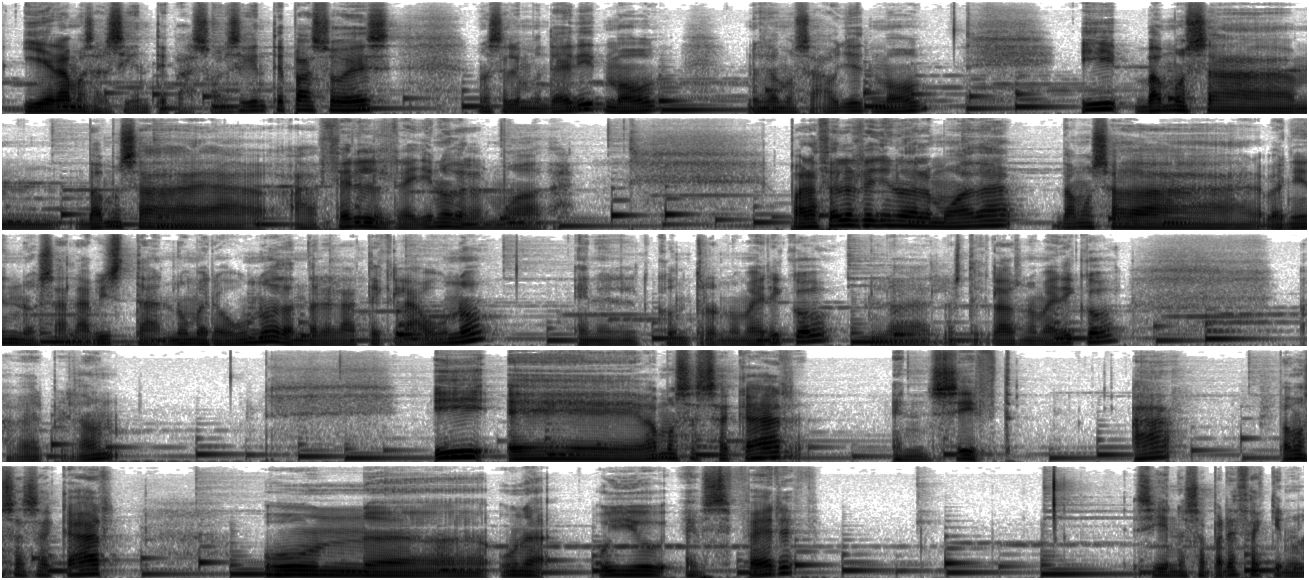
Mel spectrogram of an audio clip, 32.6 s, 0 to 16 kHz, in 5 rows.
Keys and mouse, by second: 3.0 click, 4.8 middle click, 14.7 KP_1, 18.5 middle click, 20.0 KP_1, 21.0 shift+middle click, 30.7 click, 32.2 middle click.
